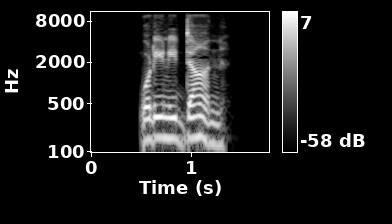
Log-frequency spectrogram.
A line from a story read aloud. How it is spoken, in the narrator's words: he asked, his tone far calmer than the one he'd leveled at her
